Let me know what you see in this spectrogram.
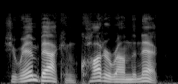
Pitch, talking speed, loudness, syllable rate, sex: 130 Hz, 305 wpm, -19 LUFS, 5.8 syllables/s, male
